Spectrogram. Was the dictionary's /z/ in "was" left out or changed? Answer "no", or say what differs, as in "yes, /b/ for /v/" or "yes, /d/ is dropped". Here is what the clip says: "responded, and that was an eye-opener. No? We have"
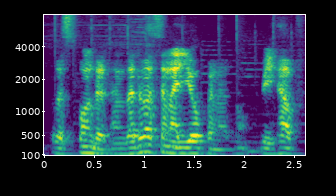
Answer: yes, /s/ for /z/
